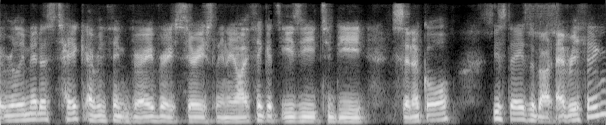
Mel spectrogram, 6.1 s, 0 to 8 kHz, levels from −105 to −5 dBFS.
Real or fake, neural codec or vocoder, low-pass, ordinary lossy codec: fake; vocoder, 44.1 kHz, 128 mel bands every 256 samples, BigVGAN v2; 7.2 kHz; AAC, 48 kbps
